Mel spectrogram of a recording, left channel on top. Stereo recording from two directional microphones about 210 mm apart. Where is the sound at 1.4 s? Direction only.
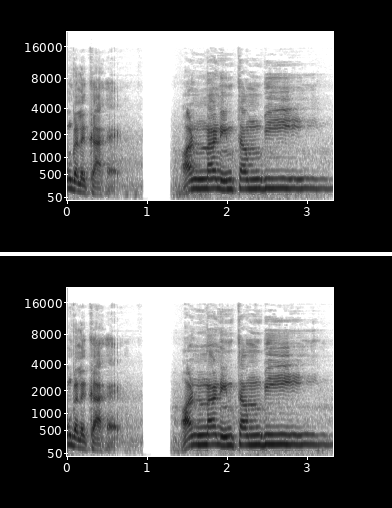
10° right (ahead or behind).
